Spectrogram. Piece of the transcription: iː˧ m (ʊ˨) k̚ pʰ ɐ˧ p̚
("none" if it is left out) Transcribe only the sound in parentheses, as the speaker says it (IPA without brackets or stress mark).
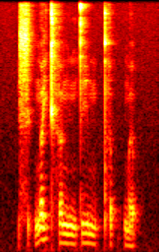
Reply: ʊ˨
